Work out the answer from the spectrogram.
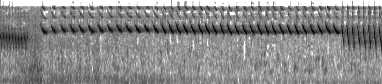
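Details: Canary singing a short buzzy note, then a long, very even trill of fast repeated high chirps, close to three per second, ending in a dense roll.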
